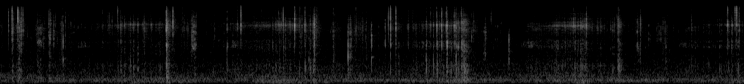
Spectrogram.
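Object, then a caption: Bar of soap. A metal blade scrapes a dry, varnished, solid oval pink soap bar with an embossed logo, held in the hand, into crumbly shavings. The quiet, bright, crinkly scraping comes with sharp, dry crackles and snaps that stop short with no ring, and almost no low end.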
